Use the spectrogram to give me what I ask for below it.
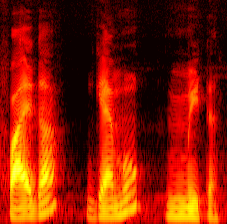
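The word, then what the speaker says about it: sphygmomanometer: ठीक है, और इसको क्या बोलते हैं जो ब्लड प्रेशर नापने की, तो फाइगैमोमीटर। क्या नाम देंगे इसको, फाइगैमोमीटर। यहाँ पर एस साइलेंट है, ये ध्यान रखिएगा आप।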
